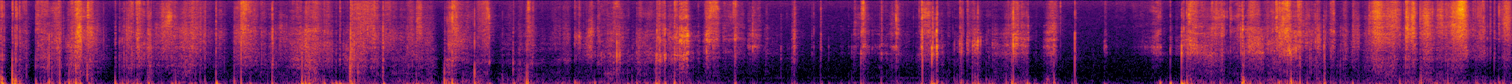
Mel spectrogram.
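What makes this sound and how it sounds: A medium-size, flat yellow beeswax-coated cotton food wrap with an animal print is held spread open in both hands while fingers fold and crinkle the stiff waxed cloth into a triangle. Dense, crinkly, scratchy rustling and sharp crackles come with soft low thumps from the handling, easing briefly before picking up again.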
